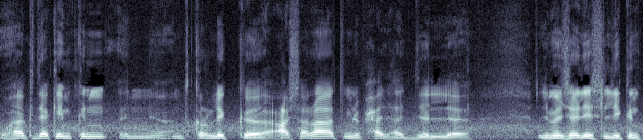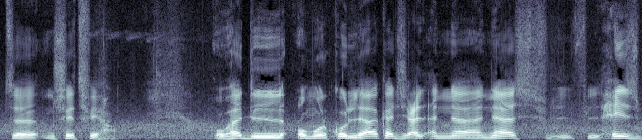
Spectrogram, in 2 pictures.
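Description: Very slowly and with fairly even intonation, a man speaks in a dry, echo-free sound over light background noise. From Morocco, Marrakesh region (Amazigh); Morocco. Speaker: politician, senator; interviewee. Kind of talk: interview. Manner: halting. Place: street.

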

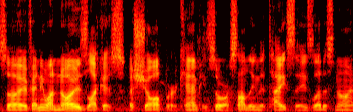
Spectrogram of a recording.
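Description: A man at a fairly quick pace, in a dry sound with no echo. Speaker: van dweller vlogger. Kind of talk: casual vlog chat. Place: car. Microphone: phone near.

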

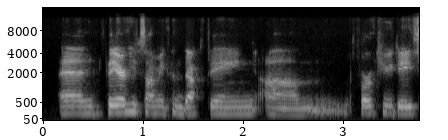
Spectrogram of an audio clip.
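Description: A woman speaks with an American accent. The background is quiet. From South Korea. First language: Korean. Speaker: orchestra conductor. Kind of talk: casual chat. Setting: video call. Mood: relaxed, smiling. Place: home room. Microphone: video call.

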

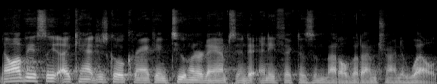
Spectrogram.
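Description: Over a quiet background, a man with a very deep, low pitch talks at a very fast pace, his voice swinging very widely in pitch. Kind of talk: tutorial. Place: garage.

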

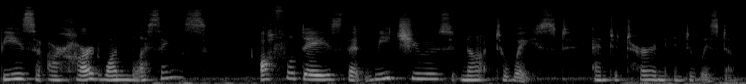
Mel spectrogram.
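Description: At a very slow pace, a woman speaks in a gentle, solemn tone over light background noise. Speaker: church minister leading a service. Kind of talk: blessing prayer, pastoral benediction. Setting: online church video. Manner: slow, gentle and solemn, measured pastoral cadence; warm, reflective, reassuring. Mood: warm, gentle, smiling. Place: home room. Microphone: phone near.

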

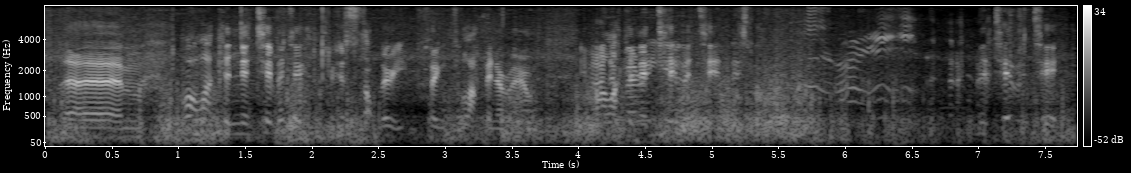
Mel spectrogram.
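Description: A man talks at a moderate pace, his dry, echo-free sound set against loud background noise. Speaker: vlogger. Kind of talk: casual vlog chat. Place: street. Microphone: phone near.

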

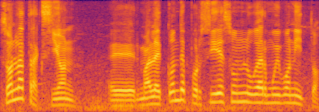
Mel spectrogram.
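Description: A man's lively intonation and moderate pace come through against light background noise. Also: dry sound with no echo. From Mexico, Pitillal (Puerto Vallarta, Jalisco). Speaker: local news reporter. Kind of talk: live stream walkthrough reporting. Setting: outdoors on the seafront promenade. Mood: relaxed, admiring. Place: waterside. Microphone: phone near.

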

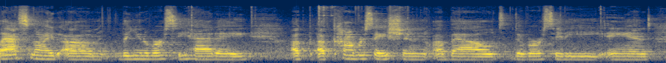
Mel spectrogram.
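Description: Room echo is audible as a woman speaks at a fairly slow pace. Her intonation is fairly even, and light background noise sits behind her. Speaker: city mayor. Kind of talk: casual interview chat. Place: studio.

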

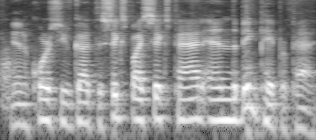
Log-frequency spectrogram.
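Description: A man speaks with an American accent. He keeps a moderate pace. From Brooklyn, New York. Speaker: craft shop presenter. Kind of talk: product demo. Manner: animated.

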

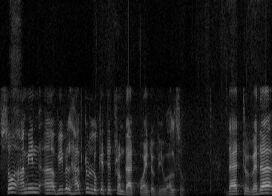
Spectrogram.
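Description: A man with an Indian accent talks at a fairly slow pace and a high pitch. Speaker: writer and poet. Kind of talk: televised panel debate. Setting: studio. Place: home room. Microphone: lapel.

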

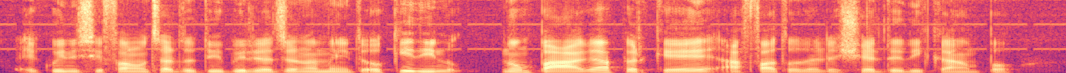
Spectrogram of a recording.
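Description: The man's voice sits at a medium pitch. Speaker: opposition group leader councillor. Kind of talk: council debate. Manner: halting, repetitive. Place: hall. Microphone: new microphone.

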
